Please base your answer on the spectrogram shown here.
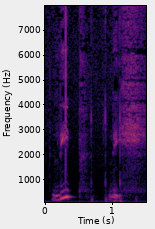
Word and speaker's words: Lieblich: So we are going to actually pronounce these B's like they are final in the word. Lieblich and Liebchen.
